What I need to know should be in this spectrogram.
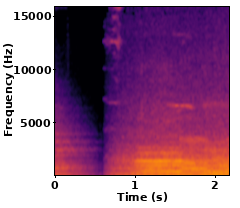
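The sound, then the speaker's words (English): Traffic roars on a busy Nashville city street, a low steady rumble of vehicles that briefly dips before a long horn-like tone rises over it. “Do you hear that? That's the sound of a city that's back in business. The sound of Nashville coming back to life.”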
